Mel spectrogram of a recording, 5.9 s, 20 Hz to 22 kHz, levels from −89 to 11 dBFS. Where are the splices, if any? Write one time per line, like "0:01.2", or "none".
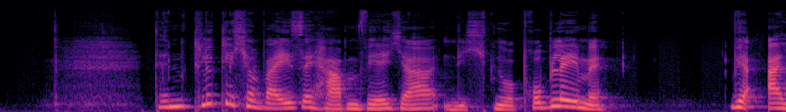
none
